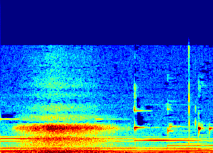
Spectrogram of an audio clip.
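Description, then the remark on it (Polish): A slow, deep breath drawn in through the nose during a short guided breathing exercise, airy, lasting over a second before fading, with a soft sustained musical drone underneath. “Pamiętaj, by w trakcie oddychać nosem, wdech nosem”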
